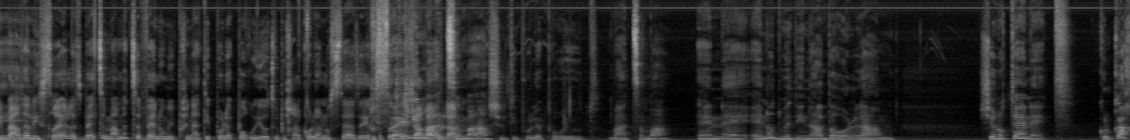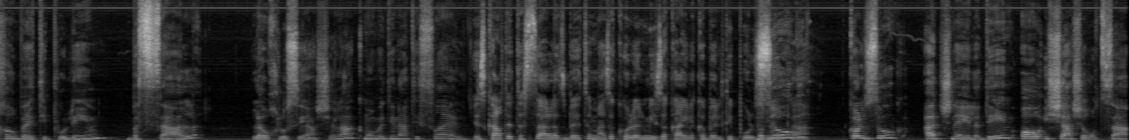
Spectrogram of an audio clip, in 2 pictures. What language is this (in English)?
Hebrew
